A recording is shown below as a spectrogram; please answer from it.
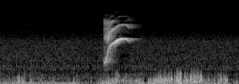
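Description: A young child's short, high-pitched squeal that rises steeply in pitch about a second in, with low rustling and knocks from handling the picture book around it.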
